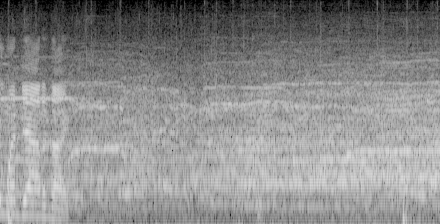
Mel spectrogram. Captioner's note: crowd cheering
